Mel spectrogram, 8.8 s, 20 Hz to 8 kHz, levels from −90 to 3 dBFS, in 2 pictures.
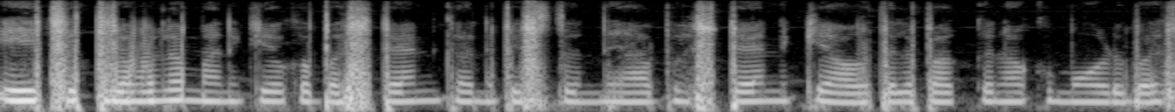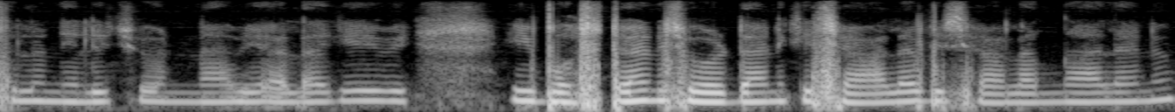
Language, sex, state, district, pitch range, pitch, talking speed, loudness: Telugu, female, Andhra Pradesh, Chittoor, 210-225 Hz, 215 Hz, 130 wpm, -19 LUFS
